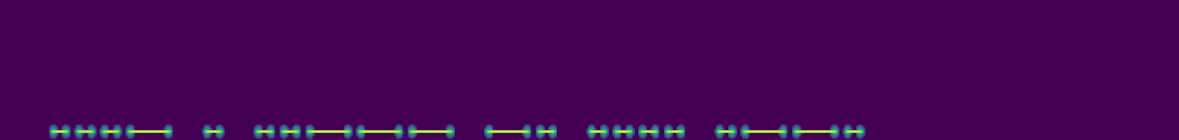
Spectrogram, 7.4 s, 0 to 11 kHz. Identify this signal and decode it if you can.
Morse code, heard as a keyed tone, about 15 wpm, 700 Hz. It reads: VE2NHP
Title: DXCC-100 Call Signs - 6 Characters - 15wpm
